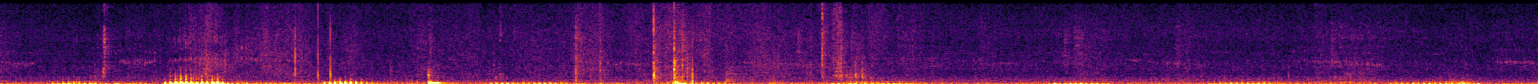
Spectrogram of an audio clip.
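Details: Domestic pet cat indoors, low rumbling purr in soft uneven bursts, with a few louder thumps and handling noises near the start; otherwise quiet.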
